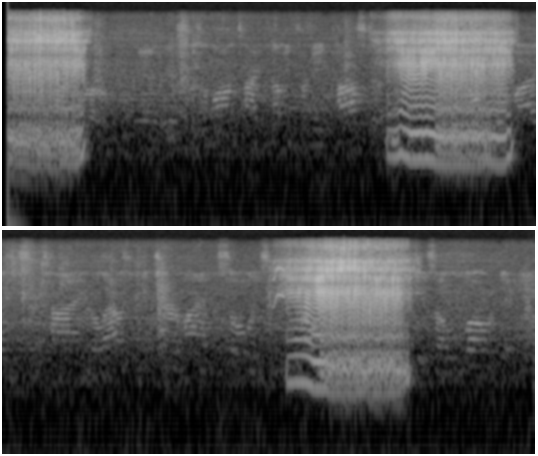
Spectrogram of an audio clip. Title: Snoring Bulldog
